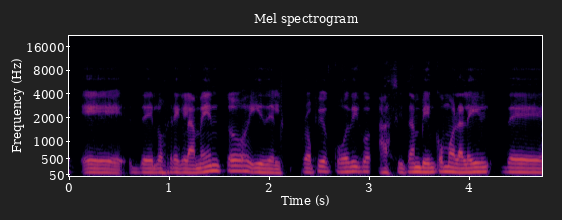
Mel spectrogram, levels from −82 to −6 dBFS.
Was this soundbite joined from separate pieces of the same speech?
yes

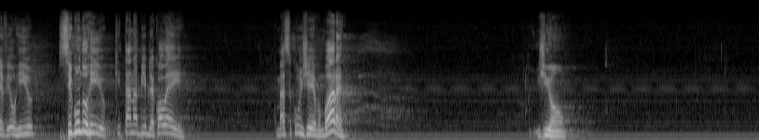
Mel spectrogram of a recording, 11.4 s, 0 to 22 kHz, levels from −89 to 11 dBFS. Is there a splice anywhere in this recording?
no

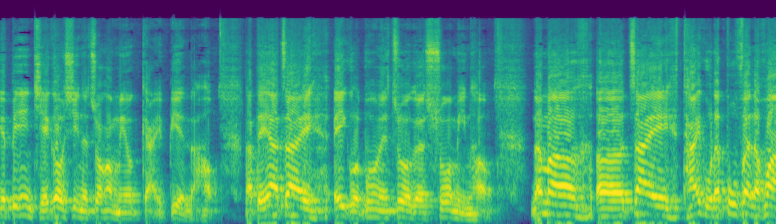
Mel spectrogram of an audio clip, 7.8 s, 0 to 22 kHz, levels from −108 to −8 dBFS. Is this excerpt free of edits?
yes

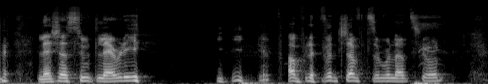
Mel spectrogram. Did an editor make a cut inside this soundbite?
yes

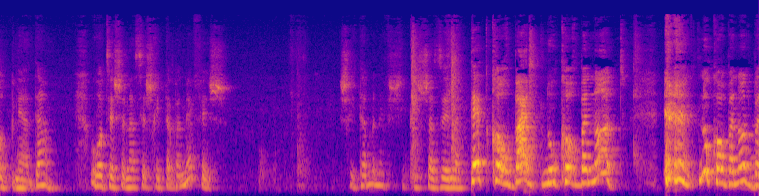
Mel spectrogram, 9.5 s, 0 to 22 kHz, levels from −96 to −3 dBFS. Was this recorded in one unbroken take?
yes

